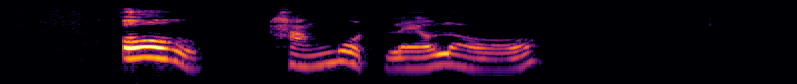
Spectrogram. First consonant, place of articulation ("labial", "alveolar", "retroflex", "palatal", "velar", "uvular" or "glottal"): glottal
